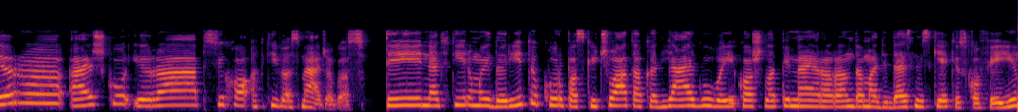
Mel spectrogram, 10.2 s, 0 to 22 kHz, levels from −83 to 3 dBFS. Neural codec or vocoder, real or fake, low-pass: none; real; 7.2 kHz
